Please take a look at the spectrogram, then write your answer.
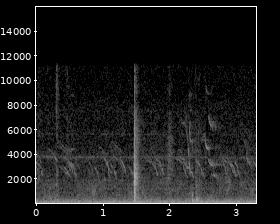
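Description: Chickens cluck softly and intermittently in a yard with many chicken coops, faint and somewhat distant, with a sharp short sound midway and no talking.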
